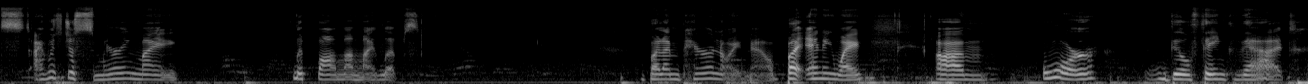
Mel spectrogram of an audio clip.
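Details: Adult woman with familial essential tremor affecting the vocal cords, diagnosed by a movement-disorder neurologist, plus medication-induced tardive dyskinesia from long-term antipsychotic use; vocal tremor.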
